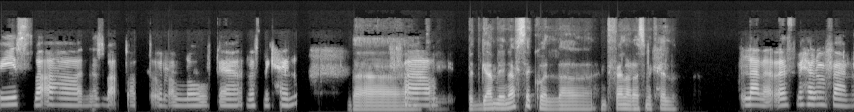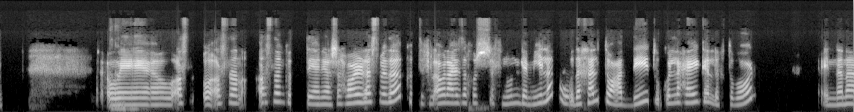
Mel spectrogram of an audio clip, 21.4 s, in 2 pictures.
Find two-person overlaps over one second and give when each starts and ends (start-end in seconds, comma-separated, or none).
none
